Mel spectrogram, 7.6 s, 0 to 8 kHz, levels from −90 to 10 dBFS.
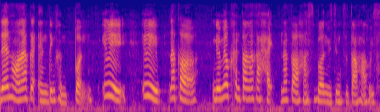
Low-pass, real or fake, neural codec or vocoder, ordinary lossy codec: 7.2 kHz; fake; codec, 16 kHz, 4 kbps, FreqCodec, larger model; none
